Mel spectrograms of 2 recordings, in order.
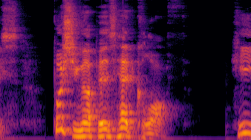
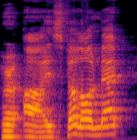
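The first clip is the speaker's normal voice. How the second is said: usual speaking voice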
